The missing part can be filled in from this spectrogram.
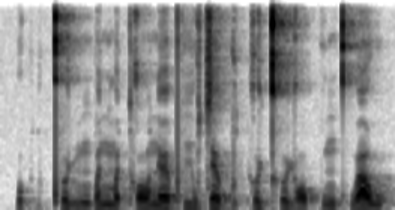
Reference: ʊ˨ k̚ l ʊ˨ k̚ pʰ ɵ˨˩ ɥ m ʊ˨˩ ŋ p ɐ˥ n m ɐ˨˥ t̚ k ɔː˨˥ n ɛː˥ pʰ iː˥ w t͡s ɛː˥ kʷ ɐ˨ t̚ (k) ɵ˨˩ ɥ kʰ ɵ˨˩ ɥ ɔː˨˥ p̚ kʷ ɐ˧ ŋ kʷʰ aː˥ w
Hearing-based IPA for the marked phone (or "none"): k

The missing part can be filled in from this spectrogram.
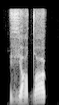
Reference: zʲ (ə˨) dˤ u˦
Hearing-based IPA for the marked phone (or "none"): a˨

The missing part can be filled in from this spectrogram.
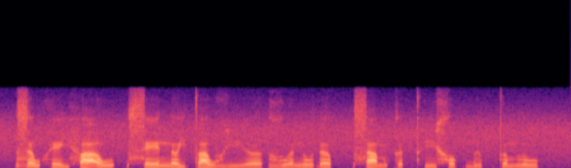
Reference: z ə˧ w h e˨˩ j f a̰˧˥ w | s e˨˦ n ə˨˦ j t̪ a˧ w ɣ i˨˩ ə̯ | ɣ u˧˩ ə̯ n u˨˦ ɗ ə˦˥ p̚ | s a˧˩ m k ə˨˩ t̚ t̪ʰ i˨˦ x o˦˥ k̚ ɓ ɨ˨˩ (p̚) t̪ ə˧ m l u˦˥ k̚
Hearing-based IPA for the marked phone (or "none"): p̚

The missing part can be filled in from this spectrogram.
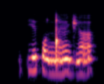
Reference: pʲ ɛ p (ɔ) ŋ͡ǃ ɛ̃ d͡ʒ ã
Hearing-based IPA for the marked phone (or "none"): ɔ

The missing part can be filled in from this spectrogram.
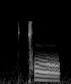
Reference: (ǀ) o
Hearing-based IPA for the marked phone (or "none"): ǀ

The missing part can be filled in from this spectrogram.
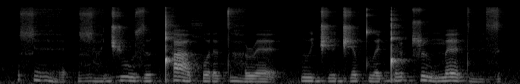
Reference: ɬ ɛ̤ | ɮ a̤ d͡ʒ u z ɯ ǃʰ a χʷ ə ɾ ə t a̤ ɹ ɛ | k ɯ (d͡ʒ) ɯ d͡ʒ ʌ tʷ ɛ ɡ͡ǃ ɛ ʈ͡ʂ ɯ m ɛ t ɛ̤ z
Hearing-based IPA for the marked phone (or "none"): d͡ʒ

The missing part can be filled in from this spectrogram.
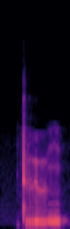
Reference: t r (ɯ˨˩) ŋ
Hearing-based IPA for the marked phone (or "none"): ɯ˧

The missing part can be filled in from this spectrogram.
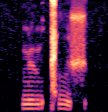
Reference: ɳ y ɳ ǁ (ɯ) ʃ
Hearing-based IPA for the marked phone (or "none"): u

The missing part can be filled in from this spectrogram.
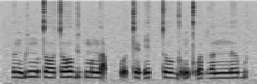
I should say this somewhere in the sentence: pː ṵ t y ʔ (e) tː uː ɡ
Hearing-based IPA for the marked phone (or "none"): i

